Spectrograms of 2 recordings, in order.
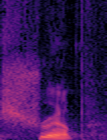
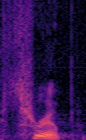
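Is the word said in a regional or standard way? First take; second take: standard; regional. First: The word is said the standard way. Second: The word is said the local southern way. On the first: "people don't say shrimp" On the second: "they say shrimp. They can't say the shrimp"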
